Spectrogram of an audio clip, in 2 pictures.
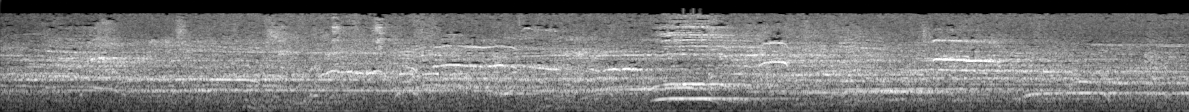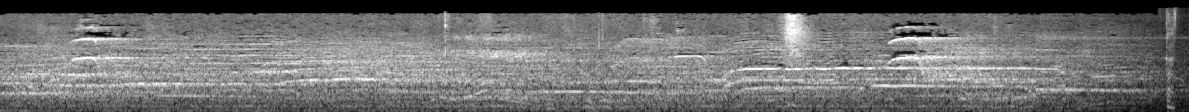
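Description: Many voices of people in Wuhan during lockdown shout, scream and chat from the windows of high-rise buildings all around, echoing between the tall buildings, a continuous chorus of yelling and chanting with no single voice standing out.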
